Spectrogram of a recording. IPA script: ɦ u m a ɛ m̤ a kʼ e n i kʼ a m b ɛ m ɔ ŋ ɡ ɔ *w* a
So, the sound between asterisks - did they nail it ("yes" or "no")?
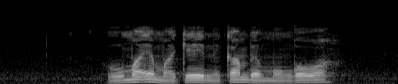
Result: yes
